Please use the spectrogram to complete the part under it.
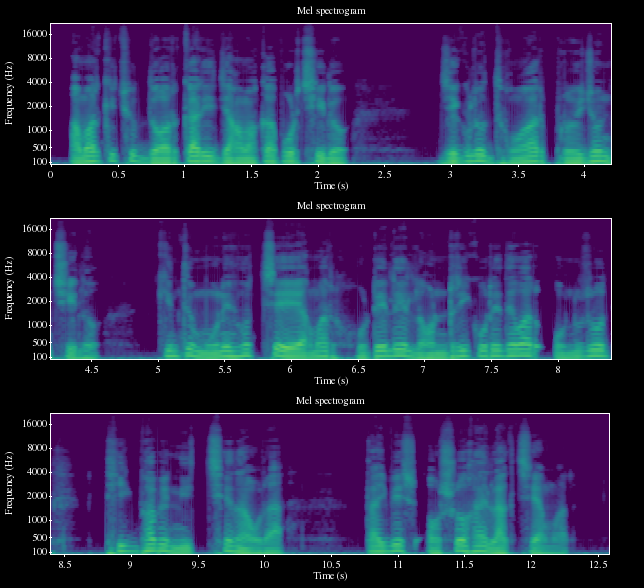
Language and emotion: Bengali, sad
